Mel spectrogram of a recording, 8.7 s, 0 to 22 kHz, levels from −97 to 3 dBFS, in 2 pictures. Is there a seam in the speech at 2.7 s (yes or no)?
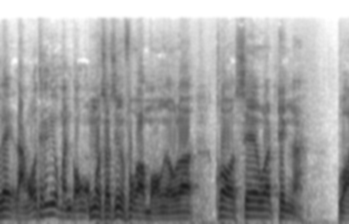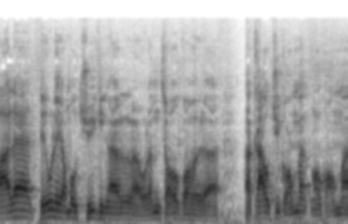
no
